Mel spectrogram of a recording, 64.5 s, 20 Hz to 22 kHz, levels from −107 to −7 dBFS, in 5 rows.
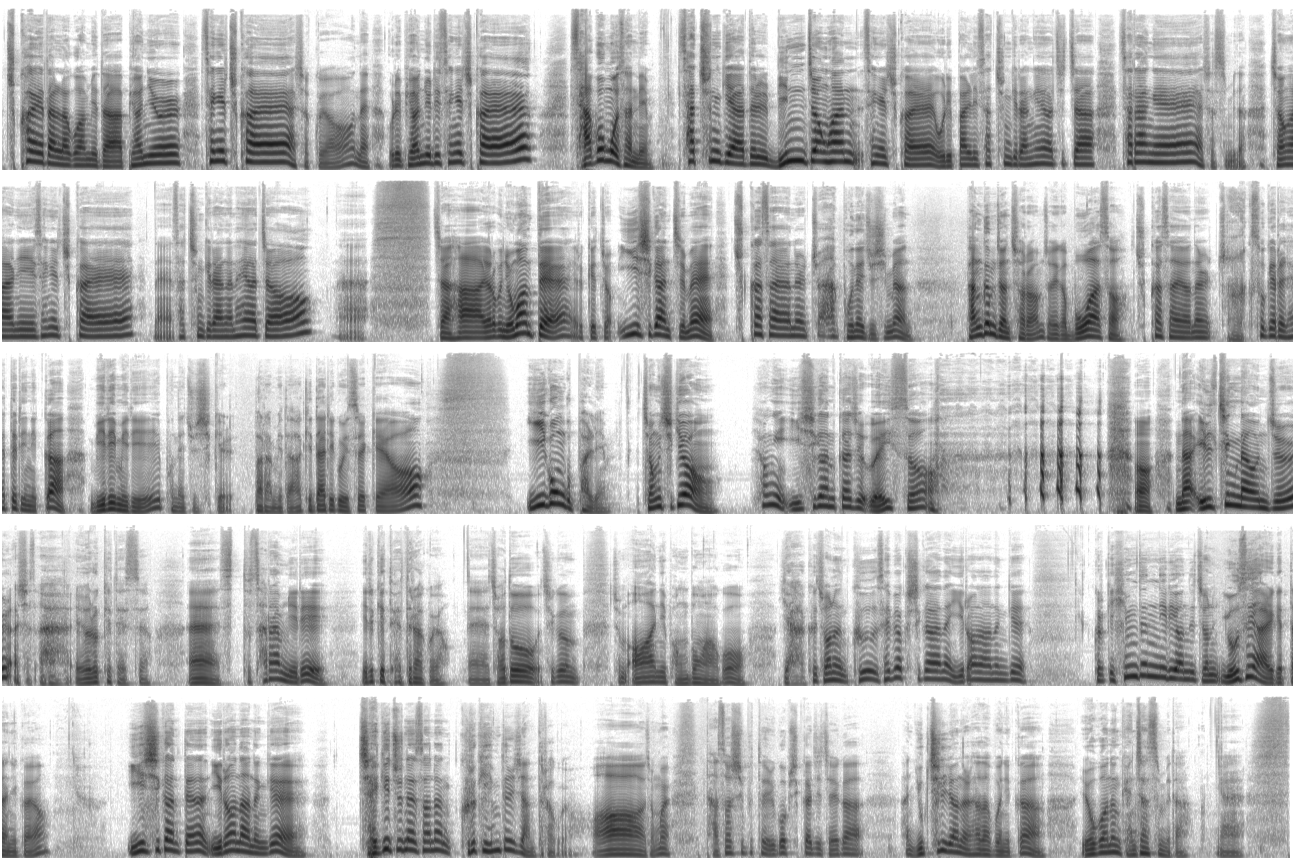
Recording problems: none

